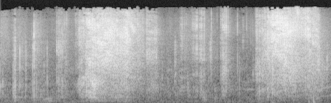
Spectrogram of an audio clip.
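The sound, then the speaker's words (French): A damaged sheet of paper is ripped apart in two long, loud tearing strokes, each preceded by softer crinkling and handling noises, with no voices. “La déchirer.”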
